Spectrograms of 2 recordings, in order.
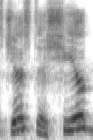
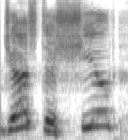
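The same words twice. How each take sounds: First: A touch higher, throwing the words back; offended echo. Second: "just a shield" much higher and slow, stretched out in mock hurt; drawn-out wounded echo. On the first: Acted. The shield echoes Dork's jab, mildly offended. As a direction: repeat the insult back, hurt and indignant. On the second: The shield sulks back at Dork, high and drawn out. Shield repeats Dork's insult, offended.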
